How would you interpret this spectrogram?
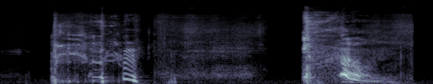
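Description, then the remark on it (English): Loud coughing in two bouts: a quick cluster of harsh hacks trailing into a rough breathy rasp, then after a short pause, one long strained cough fit. No talking. “By the way, I don't have a cough button.”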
